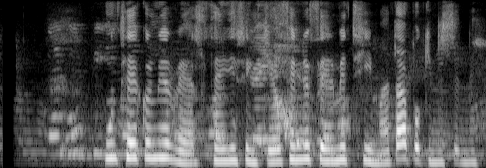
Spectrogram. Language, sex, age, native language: Icelandic, female, 50-59, Icelandic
